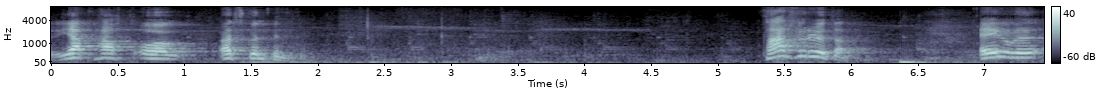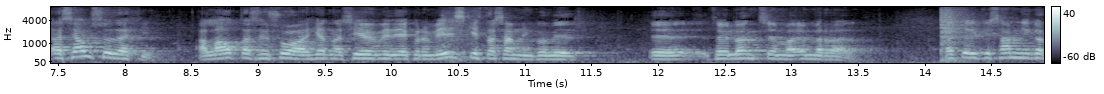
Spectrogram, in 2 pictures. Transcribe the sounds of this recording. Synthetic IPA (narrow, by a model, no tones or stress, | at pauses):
japnɦawht̪ɔɣœt̪lskʏlpɪnt̪nɪ̰ | θaɾ̥fɪɾʏɾʏːt̪a̰n | eːjɣʏvɪðaðsjawlsʏðɛhcɪ̰ | aðlaːwt̪asɪnsɔaðçɛt̪nasɛːɣʏmvɪðiɛjkʰʏɾʏmvɪðscɪht̪asamniŋkʏmvɪð | θœɥlœnt̪sɛmaʏmːɛrajða̰ | θɛht̪ɛɾɛhcɪsamniŋka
